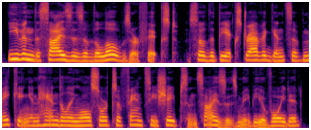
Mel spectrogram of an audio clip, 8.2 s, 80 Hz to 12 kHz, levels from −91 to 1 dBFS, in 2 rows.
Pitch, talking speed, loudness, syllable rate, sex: 195 Hz, 190 wpm, -19 LUFS, 5.4 syllables/s, female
